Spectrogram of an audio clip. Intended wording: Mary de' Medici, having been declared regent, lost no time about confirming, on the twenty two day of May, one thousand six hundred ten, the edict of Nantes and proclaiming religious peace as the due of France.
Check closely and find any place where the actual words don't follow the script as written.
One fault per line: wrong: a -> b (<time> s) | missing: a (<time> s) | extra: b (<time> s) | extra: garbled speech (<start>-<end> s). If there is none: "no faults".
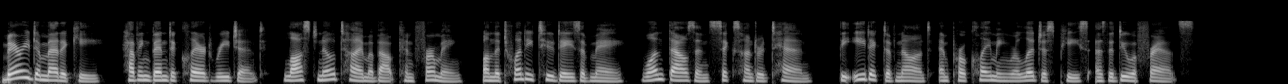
wrong: day -> days (5.5 s)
